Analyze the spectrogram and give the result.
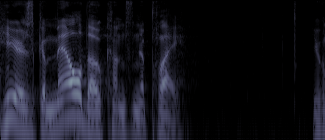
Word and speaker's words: Gamaliel: But a Pharisee in the council named Gamaliel, that's the easiest pronunciation, just Gamaliel. Just remember that, Gamaliel.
